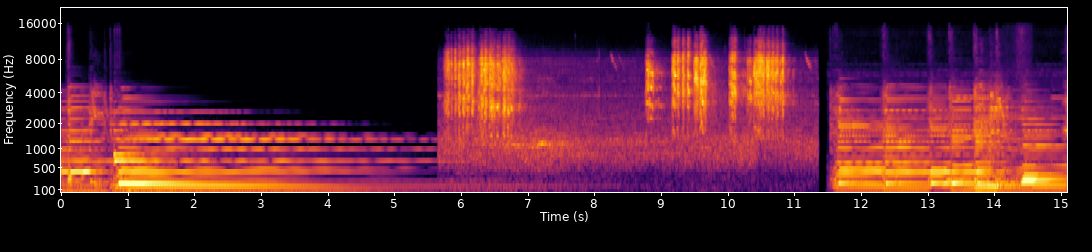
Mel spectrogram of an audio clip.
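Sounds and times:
parakeets screeching: 5.7s - 11.4s.

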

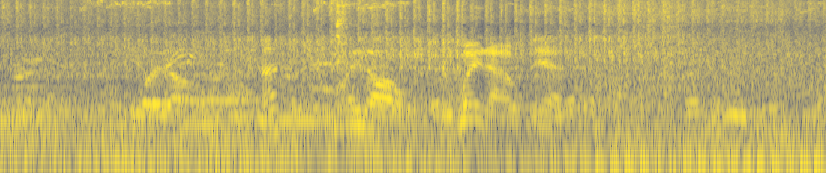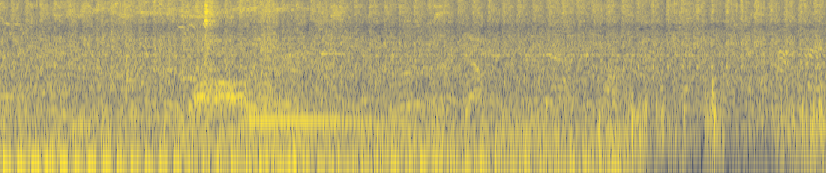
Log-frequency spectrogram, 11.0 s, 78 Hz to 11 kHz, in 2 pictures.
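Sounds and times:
low rumble: 0.0s - 10.0s
outdoor crowd chatter: 0.0s - 11.0s.

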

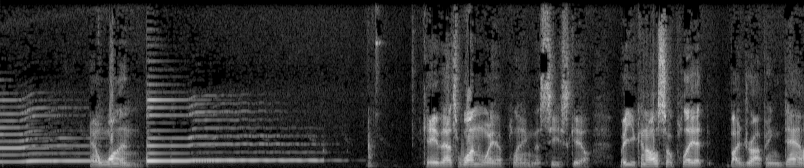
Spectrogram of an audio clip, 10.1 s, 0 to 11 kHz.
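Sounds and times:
lap steel guitar note: 0.0s - 4.7s.

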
